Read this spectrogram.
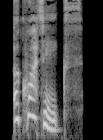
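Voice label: "aquatics", British English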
